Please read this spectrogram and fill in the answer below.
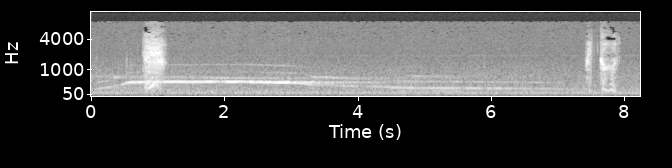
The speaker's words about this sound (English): What was that? I don't know. Just a sound they have on the moor. Watson. What do the local people call it? Tell me. They say it's the cry of the hound of the Baskervilles. Heralding the death of a member of the family.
